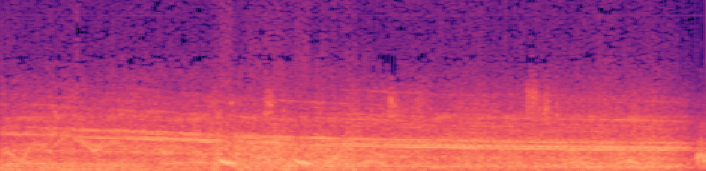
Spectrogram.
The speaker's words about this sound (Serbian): Ovo nije za ir, ovo je za air. Sonic boom. Avijacija u Zairu.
